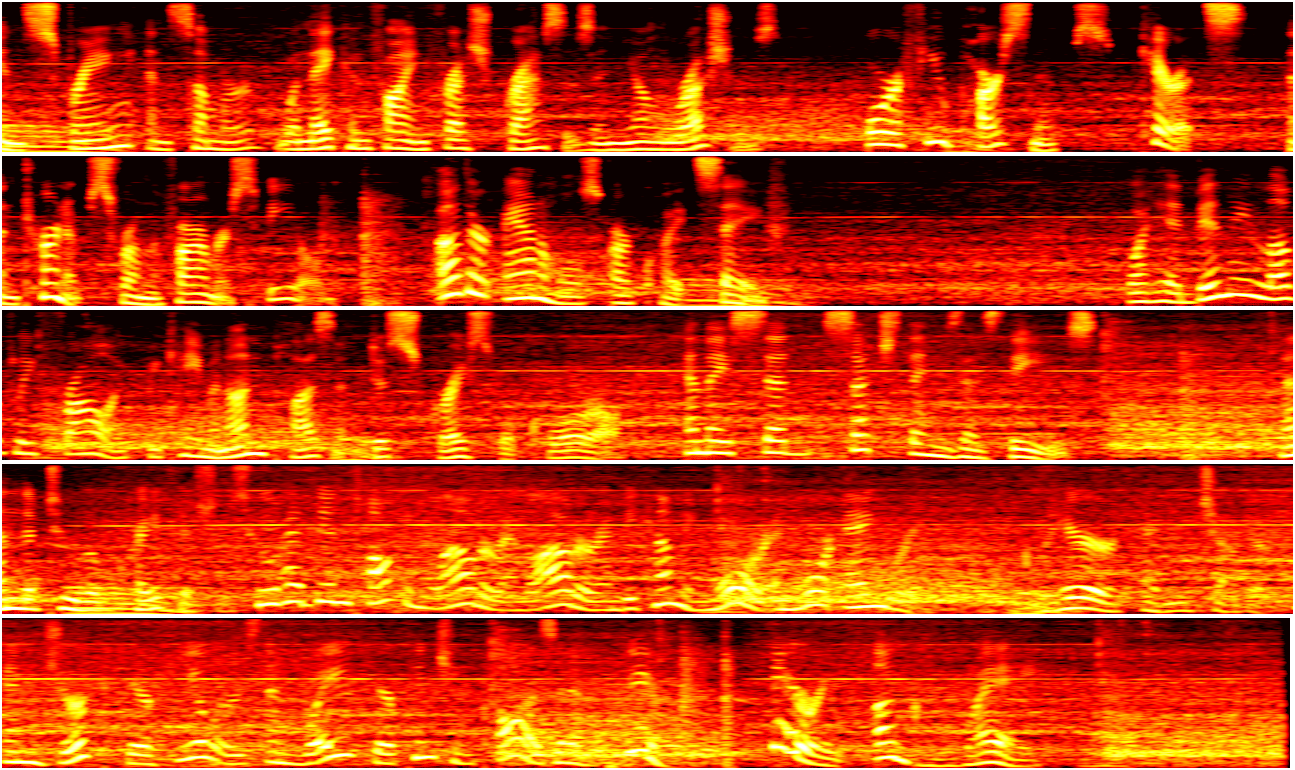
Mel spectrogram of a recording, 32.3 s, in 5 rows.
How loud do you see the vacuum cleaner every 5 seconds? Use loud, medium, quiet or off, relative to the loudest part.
medium, medium, medium, loud, loud, loud, loud.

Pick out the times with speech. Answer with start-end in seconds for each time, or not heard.
0.0-10.4, 12.1-18.5, 19.3-31.1.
